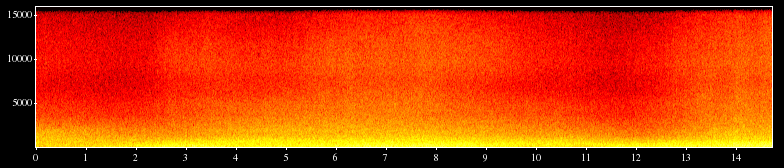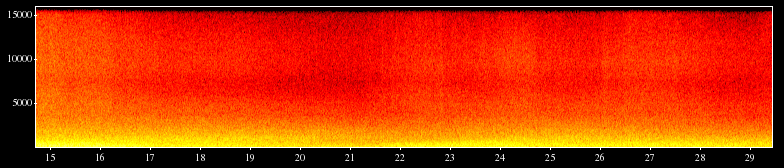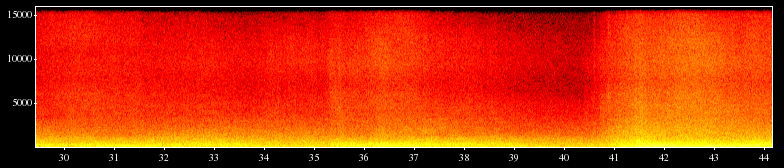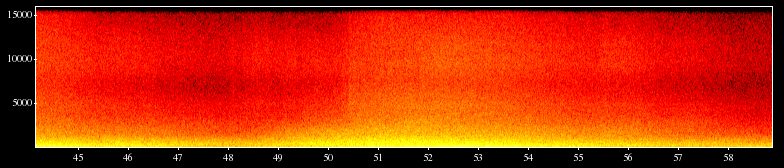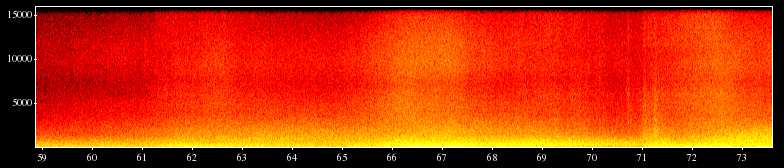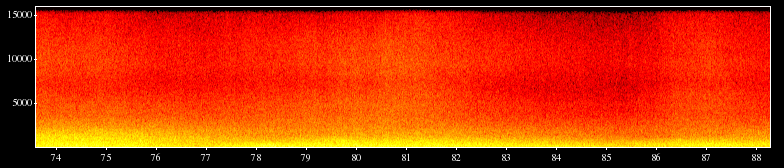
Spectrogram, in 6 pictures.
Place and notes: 金崙海灘, Taitung County, Taiwan - At the beach
At the beach, Sound of the waves
Zoom H2n MS+XY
